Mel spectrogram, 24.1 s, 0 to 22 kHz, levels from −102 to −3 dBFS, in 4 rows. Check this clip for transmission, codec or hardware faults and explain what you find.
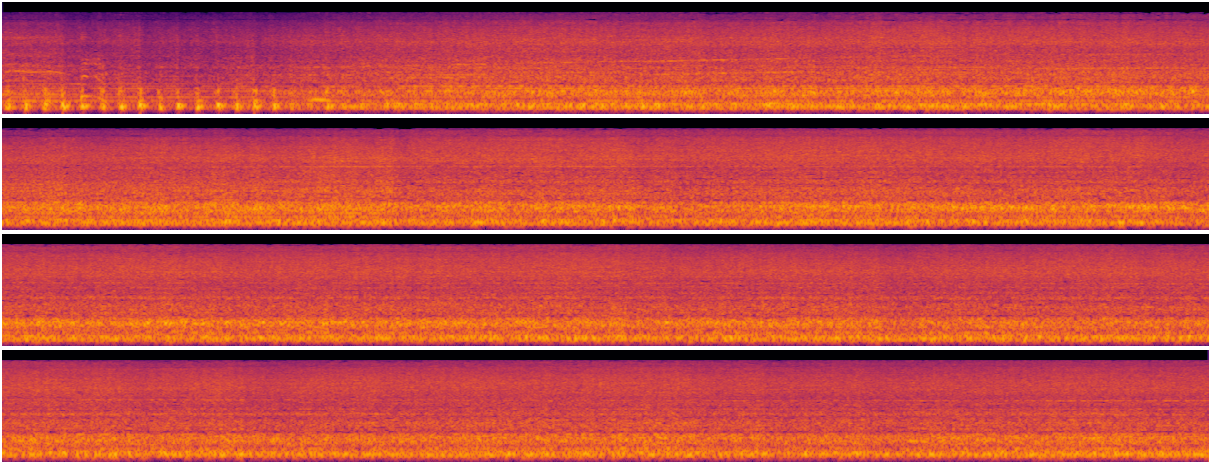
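No transmission, codec or hardware faults turn up in this clip.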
